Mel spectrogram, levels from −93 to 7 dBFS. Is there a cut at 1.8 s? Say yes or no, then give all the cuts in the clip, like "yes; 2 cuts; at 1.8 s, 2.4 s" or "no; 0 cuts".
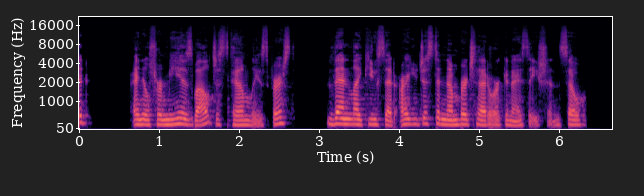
yes; 1 cut; at 1.8 s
